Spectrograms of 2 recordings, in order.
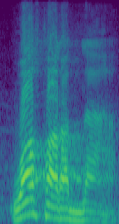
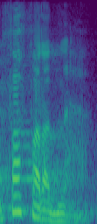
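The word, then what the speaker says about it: وفرضناها: Wa faradnaha bukan fafaradnaha.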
